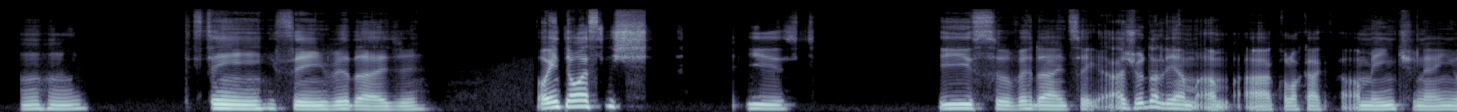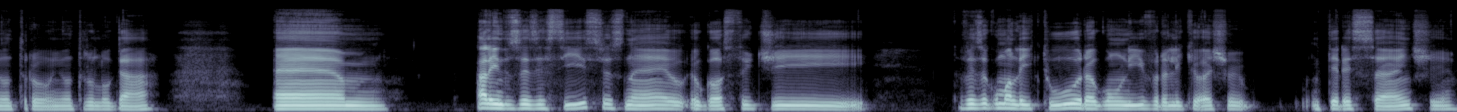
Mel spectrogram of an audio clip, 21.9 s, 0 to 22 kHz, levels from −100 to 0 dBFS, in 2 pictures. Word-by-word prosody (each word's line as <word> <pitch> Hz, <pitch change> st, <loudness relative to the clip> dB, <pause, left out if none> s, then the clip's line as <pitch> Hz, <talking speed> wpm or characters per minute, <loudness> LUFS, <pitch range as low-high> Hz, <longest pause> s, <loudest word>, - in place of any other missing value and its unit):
Uhum. 135 Hz, +1 st, -2 dB, 0.9 s
Sim, 140 Hz, -1 st, +5 dB
sim 125 Hz, -3 st, +2 dB
verdade. 120 Hz, -2 st, -1 dB, 0.8 s
Ou 160 Hz, -, +4 dB
então 205 Hz, +2 st, +6 dB
assiste 210 Hz, 0 st, 0 dB, 0.7 s
isso. 135 Hz, -2 st, -1 dB, 1.0 s
Isso, 140 Hz, -2 st, +1 dB
verdade, 125 Hz, -2 st, -1 dB
isso -, -, -7 dB
aí -, -, -5 dB
ajuda 165 Hz, +6 st, -2 dB
ali 155 Hz, -4 st, +1 dB
a 140 Hz, -, +1 dB, 0.5 s
a -, -, -3 dB
a -, -, -7 dB
colocar 115 Hz, 0 st, -5 dB
a -, -, -10 dB
mente, 125 Hz, +1 st, -1 dB
né, 115 Hz, -1 st, -2 dB
em 120 Hz, 0 st, -1 dB
outro 115 Hz, 0 st, -4 dB
em 115 Hz, -, -3 dB
outro 115 Hz, +1 st, -5 dB
lugar. 115 Hz, +1 st, -3 dB, 0.9 s
Eh, 125 Hz, 0 st, +6 dB, 1.0 s
além 155 Hz, -1 st, +6 dB
dos 140 Hz, 0 st, -4 dB
exercícios, 140 Hz, +2 st, -2 dB
né, 130 Hz, 0 st, +1 dB
eu 125 Hz, -2 st, -1 dB
eu -, -, -1 dB
gosto 125 Hz, +2 st, -3 dB
de 125 Hz, -3 st, -1 dB, 0.7 s
talvez 150 Hz, +1 st, 0 dB
alguma 155 Hz, 0 st, +1 dB
leitura, 140 Hz, +1 st, +2 dB
algum 130 Hz, 0 st, +1 dB
livro 130 Hz, 0 st, +1 dB
ali 120 Hz, 0 st, 0 dB
que 120 Hz, -, -7 dB
eu -, -, -1 dB
acho 120 Hz, 0 st, -4 dB, 0.5 s
interessante, 125 Hz, 0 st, -3 dB
130 Hz, 125 wpm, -24 LUFS, 120-140 Hz, 1.0 s, então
